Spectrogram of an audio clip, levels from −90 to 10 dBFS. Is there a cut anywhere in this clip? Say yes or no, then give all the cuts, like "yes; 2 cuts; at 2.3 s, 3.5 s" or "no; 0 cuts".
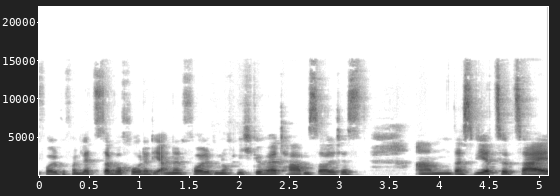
no; 0 cuts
